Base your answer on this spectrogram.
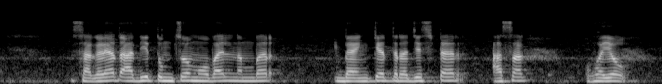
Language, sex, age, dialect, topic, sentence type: Marathi, female, 25-30, Southern Konkan, banking, statement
